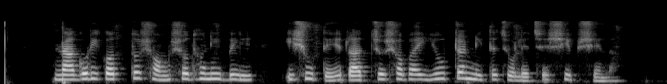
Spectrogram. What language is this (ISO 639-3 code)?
ben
